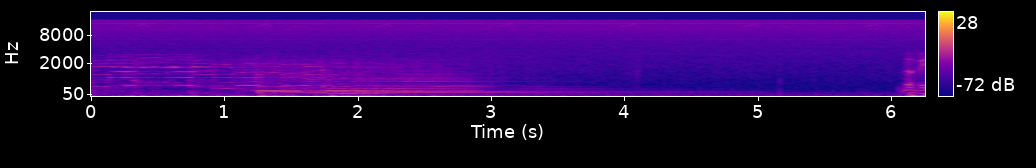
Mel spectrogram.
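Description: A solo cello played with the bow in its low bass-baritone range. A short phrase of notes ends on one long low note that fades away about three seconds in, leaving near quiet for the last second.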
